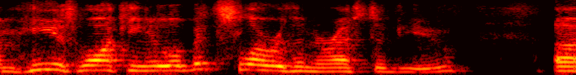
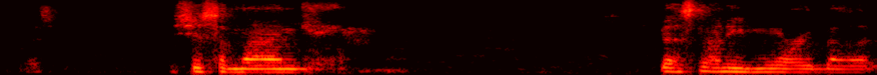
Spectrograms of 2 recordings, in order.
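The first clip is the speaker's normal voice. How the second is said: hushed, soft, close, secretive, confiding half-whisper; 5 semitones lower, 7 dB quieter than usual. Telling a scene, a man leans over and speaks to the listener; half-whispering. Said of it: "he kind of whispers over to you and he goes".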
